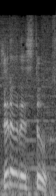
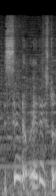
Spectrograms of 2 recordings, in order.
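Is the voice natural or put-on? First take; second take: natural; put-on. First: It is said in the speaker's natural voice. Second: It is said in a put-on character voice. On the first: The speaker calls it right. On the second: The speaker calls it wrong.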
